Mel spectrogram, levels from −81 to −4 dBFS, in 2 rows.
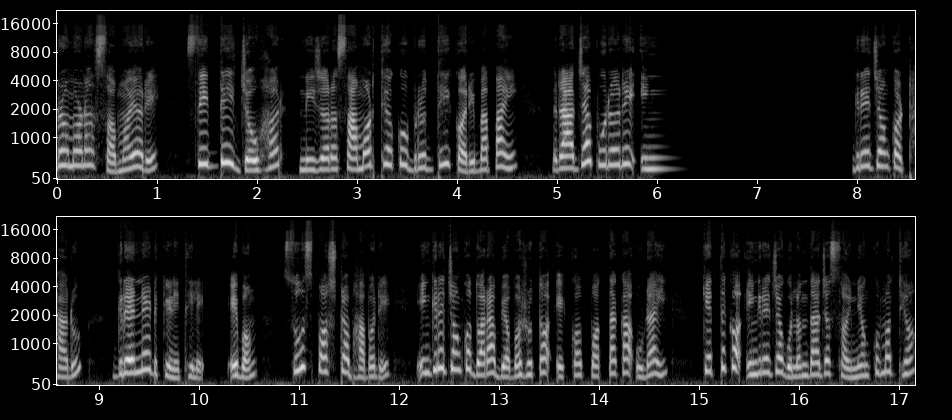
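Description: A speech clip with two faults. A call audio freeze starts at 5.97 s, just after "ବୃଦ୍ଧି କରିବା ପାଇଁ ରାଜାପୁରରେ", and lasts until 7.98 s. The last sound carries on briefly as a fading buzz or hiss, then goes silent for about 1.65 s. Packets were likely held up in transit, leaving the jitter buffer empty. When the sound resumes, it picks up where it stopped. Nothing is lost, but the audio now runs about 2 s late. A jitter buffer speed-up follows from 8.12 s to 17.09 s. The backed-up buffer is drained by repeatedly cutting tiny pitch-period slices. The sound plays at 118% speed with unchanged pitch, so it sounds rushed. Roughly one and a half seconds are trimmed away in total, which recovers most of the delay added by the freeze.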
